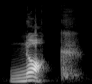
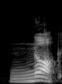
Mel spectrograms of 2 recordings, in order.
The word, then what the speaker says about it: knock: please repeat after me knock knock so the first K is silent here knee new knife very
